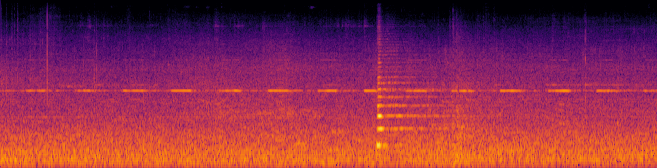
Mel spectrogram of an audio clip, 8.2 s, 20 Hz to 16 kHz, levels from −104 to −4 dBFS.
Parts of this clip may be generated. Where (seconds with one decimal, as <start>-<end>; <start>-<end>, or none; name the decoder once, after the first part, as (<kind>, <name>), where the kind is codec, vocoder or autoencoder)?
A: none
